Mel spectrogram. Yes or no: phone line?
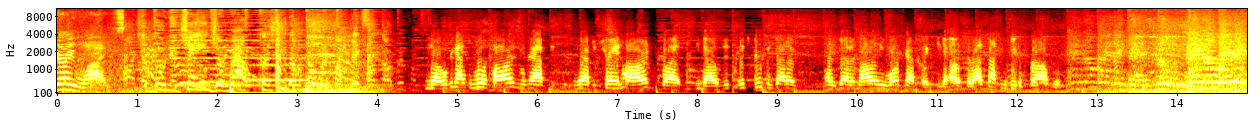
yes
